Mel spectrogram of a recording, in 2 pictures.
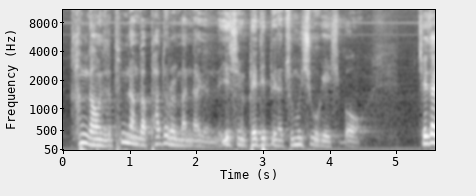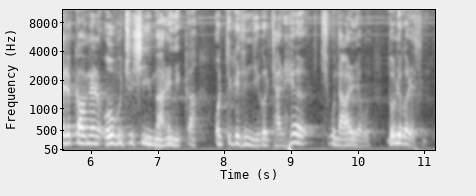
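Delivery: ordinary talk, nothing marked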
